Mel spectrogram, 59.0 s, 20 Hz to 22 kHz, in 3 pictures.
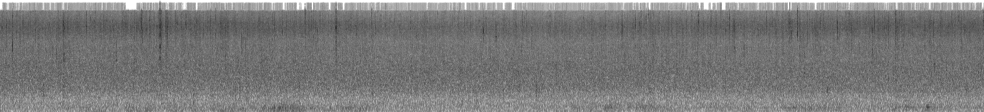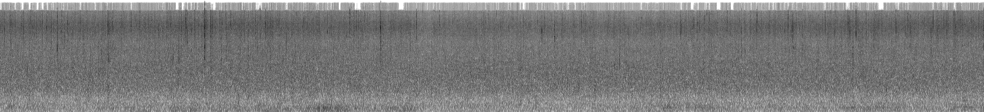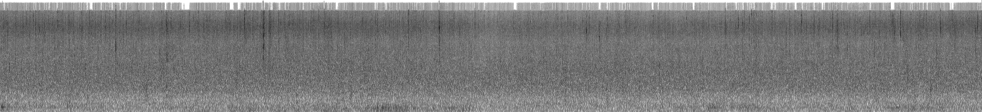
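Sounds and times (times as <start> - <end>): heavy rain drumming on a roof: 0.0 - 59.0
low rumbles of thunder: 1.4 - 7.6.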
